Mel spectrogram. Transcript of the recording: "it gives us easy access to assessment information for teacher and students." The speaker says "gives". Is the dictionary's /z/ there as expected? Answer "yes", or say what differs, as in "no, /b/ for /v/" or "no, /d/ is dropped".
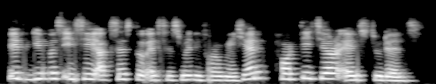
no, /z/ is dropped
